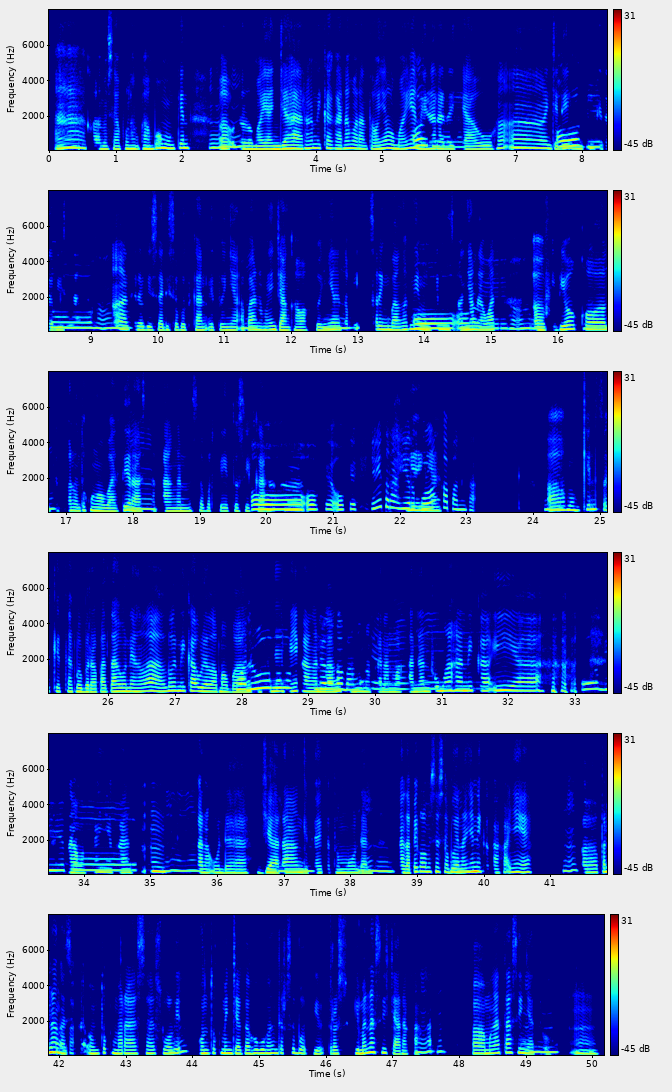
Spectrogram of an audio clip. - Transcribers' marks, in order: other background noise; distorted speech; background speech; in English: "video call"; tapping; drawn out: "Mmm"; chuckle; drawn out: "gitu"
- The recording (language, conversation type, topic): Indonesian, unstructured, Bagaimana cara kamu menjaga hubungan dengan teman dan keluarga?
- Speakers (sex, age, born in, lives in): female, 25-29, Indonesia, Indonesia; female, 35-39, Indonesia, Indonesia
